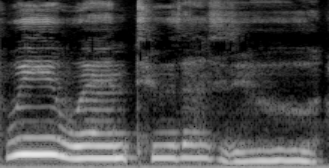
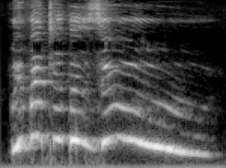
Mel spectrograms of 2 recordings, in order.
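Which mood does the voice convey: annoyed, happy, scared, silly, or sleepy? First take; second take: sleepy; happy. First: It is said in a sleepy, drowsy voice. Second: It is said in a happy, cheerful voice. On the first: "in a sleepy voice" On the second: "in a happy voice"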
